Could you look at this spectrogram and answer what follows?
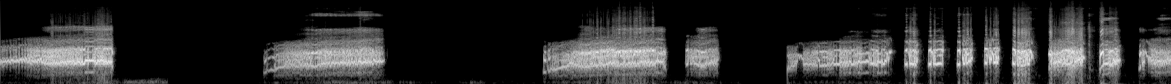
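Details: Rooster-luring call of a decoy hen: long grating drawn-out cries separated by pauses, ending in a rapid burst of short repeated notes.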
